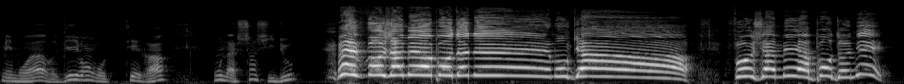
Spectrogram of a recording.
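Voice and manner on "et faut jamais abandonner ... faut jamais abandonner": slow, very loud, high triumphant yell; ecstatic shout. Real, not acted. After a great pull, ear-splitting triumphant yell. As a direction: bellow it out in triumph. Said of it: "désolé pour vos oreilles".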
